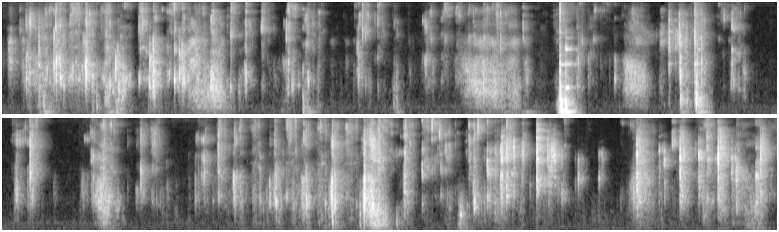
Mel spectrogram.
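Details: Samoyed eating raw meat: wet, squishy bites and crunchy chewing in irregular bursts, with short pauses between mouthfuls, indoors.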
